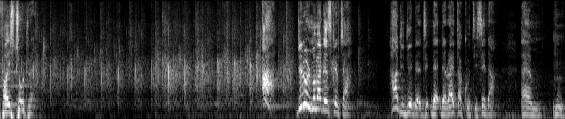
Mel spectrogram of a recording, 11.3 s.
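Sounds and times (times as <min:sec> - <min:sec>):
speech: 0:00.0 - 0:00.8, 0:06.0 - 0:07.1, 0:07.8 - 0:11.3
faint scattered clapping from a church audience: 0:00.6 - 0:07.6.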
